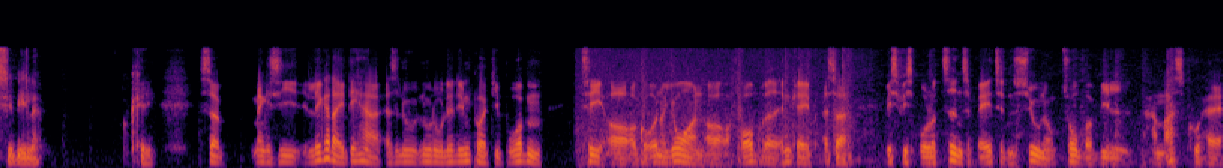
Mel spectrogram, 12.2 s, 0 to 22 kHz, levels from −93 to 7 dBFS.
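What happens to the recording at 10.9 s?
Around 10.9 s the sound falls inside a stretch of speech cut by the noise suppressor, running from 10.63 to 11.02 s. The suppressor mistook parts of the speech for background noise and turned them down along with it, by about 11 dB at the deepest point and across roughly 150 ms in total. Those parts sound swallowed and faint. On a waveform the envelope dips. On a spectrogram the speech energy thins out in patches instead of tapering naturally.

The same moment also carries noise suppressor artifacts, which are present throughout. The suppressor lowers the frequency bands it judges to be steady noise, by about 19 dB, deciding frame by frame. The residual background pumps down in pauses and swells back under the speech. A spectrogram shows the noise floor flickering in blotchy, frame-sized patches, uneven in both time and frequency.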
